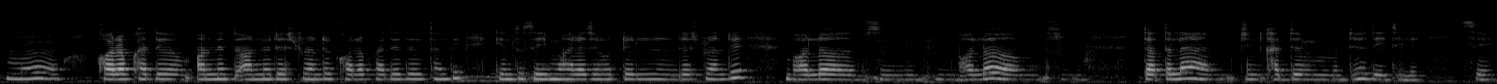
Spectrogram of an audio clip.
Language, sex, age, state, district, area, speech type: Odia, female, 18-30, Odisha, Ganjam, urban, spontaneous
